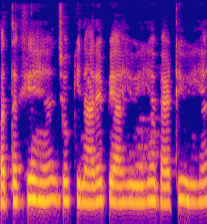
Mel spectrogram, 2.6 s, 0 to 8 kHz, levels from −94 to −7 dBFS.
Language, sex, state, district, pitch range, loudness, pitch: Hindi, female, Chhattisgarh, Raigarh, 195-210 Hz, -20 LUFS, 200 Hz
